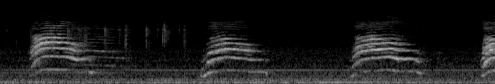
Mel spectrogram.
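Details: House cat calling anxiously indoors after hearing recordings of its own meow; three clear, strongly harmonic meows, each rising then dipping, spaced roughly every one and a half seconds, with faint clicks and a background hum.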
